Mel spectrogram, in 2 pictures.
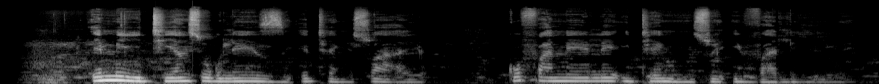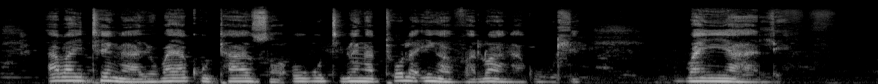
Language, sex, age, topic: North Ndebele, male, 25-35, health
